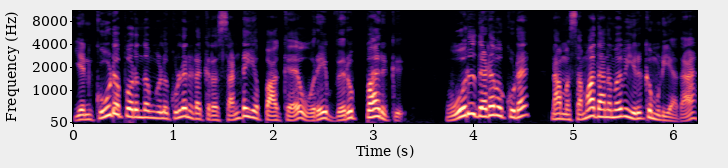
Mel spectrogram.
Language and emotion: Tamil, angry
